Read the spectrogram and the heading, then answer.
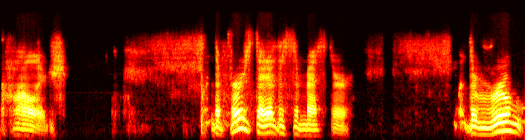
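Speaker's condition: Muscular dystrophy; from birth, collagen 6a3 mutation, floppy hands and feet, diagnosed at 4, type found at 25; good public speaker, public speaking for over two thirds of life

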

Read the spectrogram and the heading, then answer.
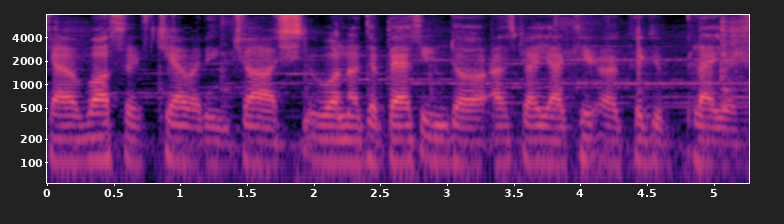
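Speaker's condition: Down syndrome; intellectual disability

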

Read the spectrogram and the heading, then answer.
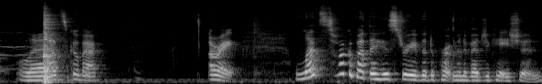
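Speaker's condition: No condition

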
